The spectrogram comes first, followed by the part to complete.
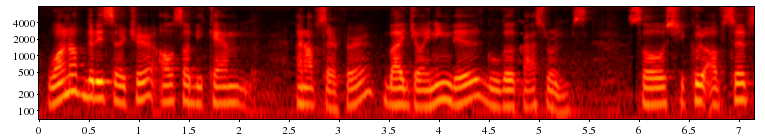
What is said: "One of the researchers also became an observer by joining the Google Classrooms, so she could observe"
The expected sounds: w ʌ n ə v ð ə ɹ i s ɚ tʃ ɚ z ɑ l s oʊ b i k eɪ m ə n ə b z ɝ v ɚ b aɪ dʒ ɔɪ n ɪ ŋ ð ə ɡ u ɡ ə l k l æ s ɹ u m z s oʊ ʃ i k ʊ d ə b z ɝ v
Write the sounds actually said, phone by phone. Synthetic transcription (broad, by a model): w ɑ n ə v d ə ɹ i s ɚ tʃ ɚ ɑ l s oʊ b i k eɪ m ə n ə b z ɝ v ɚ b aɪ dʒ ɔɪ n ɪ ŋ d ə ɡ u ɡ ə l k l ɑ s ɹ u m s s oʊ ʃ i k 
